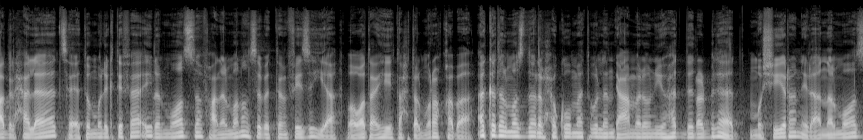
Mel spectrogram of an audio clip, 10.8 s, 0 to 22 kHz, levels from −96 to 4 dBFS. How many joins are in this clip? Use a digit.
7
